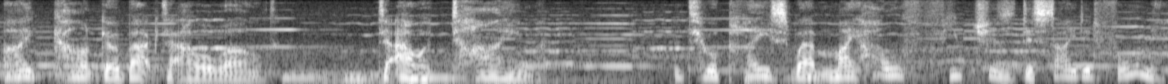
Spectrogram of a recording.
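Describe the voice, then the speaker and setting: An actor playing an earnest, spirited young runaway prince turned guardian, in an expressive video game performance. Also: male voice, fairly high pitch, slow pace. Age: young adult. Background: orchestral music.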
